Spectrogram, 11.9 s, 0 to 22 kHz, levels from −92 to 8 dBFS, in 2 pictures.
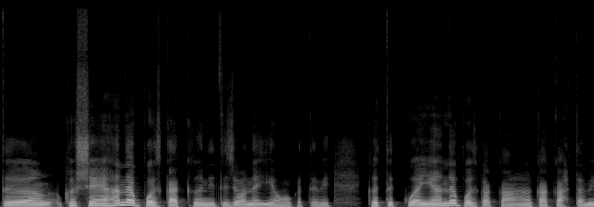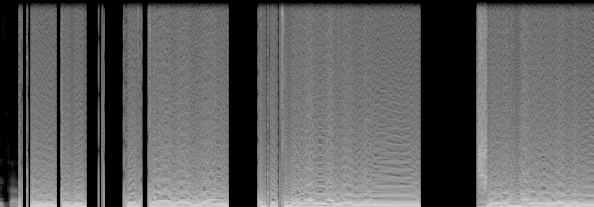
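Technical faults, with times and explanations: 6.13–11.89 s, integer read as float: after "né pues kakātā mí", 32-bit integer samples appear decoded as float, so output snaps between silence and clipping, a harsh, loud square-wave buzz.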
